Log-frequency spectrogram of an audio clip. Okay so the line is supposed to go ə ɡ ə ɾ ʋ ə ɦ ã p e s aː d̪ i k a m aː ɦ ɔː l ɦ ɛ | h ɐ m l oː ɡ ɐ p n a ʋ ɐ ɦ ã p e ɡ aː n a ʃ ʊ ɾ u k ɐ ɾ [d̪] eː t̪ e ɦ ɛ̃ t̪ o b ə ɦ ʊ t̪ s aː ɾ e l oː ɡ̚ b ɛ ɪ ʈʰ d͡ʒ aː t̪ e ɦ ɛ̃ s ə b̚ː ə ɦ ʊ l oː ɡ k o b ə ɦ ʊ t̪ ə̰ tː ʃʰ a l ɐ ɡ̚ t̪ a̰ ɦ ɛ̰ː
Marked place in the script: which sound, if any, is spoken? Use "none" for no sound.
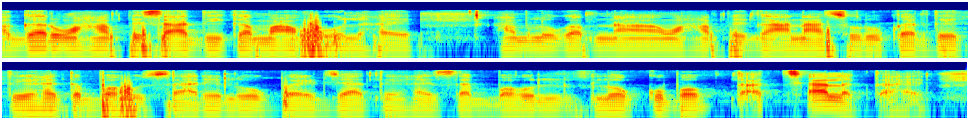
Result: d̪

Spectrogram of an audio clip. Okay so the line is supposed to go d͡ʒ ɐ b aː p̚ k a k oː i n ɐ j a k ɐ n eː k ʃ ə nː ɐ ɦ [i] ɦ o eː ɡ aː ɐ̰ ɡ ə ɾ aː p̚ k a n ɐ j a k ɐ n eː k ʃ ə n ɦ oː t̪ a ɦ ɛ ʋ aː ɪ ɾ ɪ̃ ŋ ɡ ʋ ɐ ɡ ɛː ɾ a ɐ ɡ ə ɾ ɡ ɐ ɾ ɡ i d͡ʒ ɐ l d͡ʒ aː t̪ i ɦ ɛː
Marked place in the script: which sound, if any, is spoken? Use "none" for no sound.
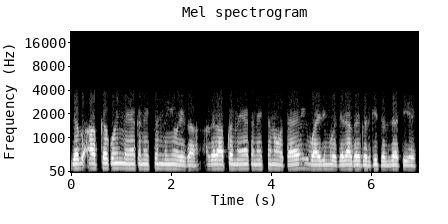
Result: ĩ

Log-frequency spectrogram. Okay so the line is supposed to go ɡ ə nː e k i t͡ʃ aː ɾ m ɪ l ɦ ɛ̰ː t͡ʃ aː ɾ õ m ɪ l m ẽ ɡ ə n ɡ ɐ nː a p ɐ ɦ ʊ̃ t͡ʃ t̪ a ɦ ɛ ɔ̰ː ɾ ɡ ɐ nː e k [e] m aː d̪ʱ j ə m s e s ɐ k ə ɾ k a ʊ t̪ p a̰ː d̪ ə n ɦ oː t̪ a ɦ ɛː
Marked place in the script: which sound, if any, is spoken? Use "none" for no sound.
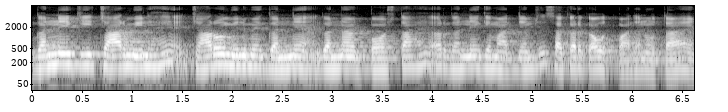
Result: e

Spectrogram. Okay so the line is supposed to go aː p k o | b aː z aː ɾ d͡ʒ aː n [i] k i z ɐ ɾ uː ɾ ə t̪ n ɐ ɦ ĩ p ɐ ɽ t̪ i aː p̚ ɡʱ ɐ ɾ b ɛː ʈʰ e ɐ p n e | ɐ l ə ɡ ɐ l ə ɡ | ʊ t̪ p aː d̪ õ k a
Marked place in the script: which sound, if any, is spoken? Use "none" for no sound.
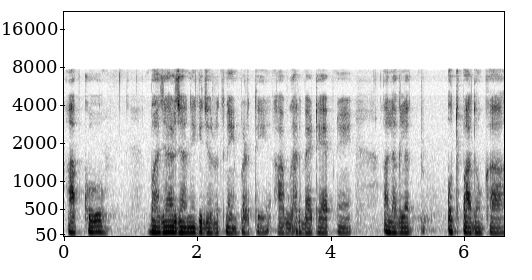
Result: e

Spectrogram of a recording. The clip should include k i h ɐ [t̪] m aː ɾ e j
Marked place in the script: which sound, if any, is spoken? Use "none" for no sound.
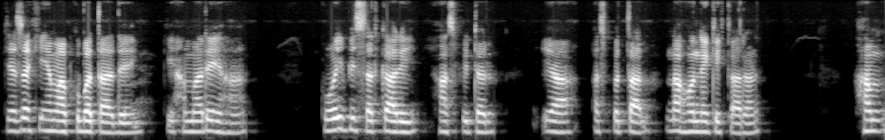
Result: none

